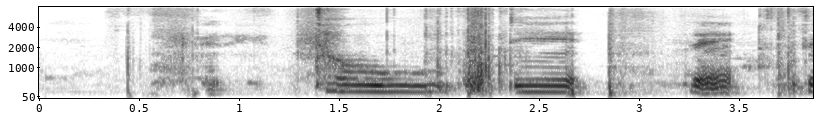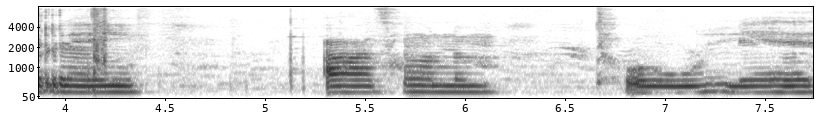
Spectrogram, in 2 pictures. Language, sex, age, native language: Icelandic, male, 9, Icelandic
